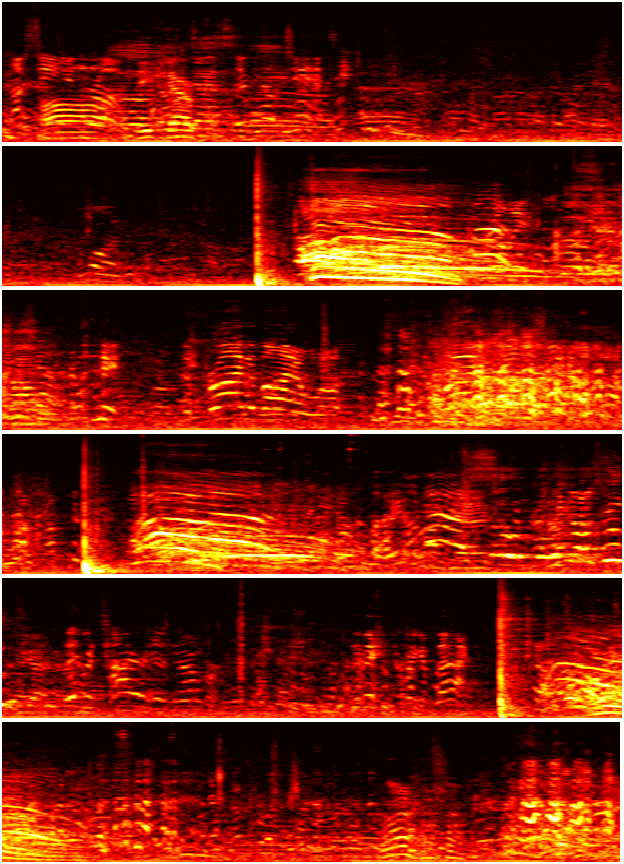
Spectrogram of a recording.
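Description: A crowd outdoors cheers and shouts.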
